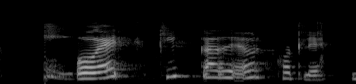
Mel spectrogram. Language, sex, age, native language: Icelandic, female, 8, Icelandic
